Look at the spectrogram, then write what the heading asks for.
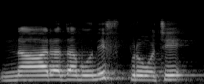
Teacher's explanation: visarga changes to upadhmaniya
